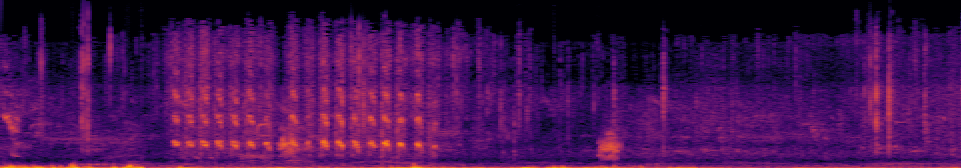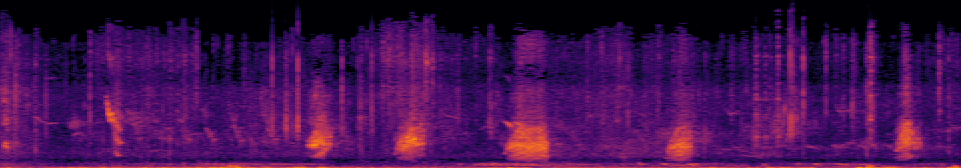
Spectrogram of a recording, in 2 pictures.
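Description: Backyard feeder birds calling: a fast rattling chatter a little over a second in, then scattered short, sharp calls and chirps, over a low rumble.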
